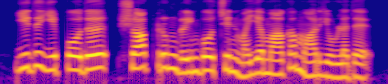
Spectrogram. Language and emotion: Tamil, neutral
